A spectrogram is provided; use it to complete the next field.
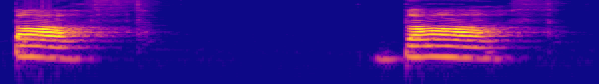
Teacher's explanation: But part 1 with this sound is a th. My tongue comes out apart from my teeth. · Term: th sound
